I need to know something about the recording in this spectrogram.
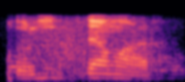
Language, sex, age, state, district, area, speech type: Bengali, male, 18-30, West Bengal, Jalpaiguri, rural, conversation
